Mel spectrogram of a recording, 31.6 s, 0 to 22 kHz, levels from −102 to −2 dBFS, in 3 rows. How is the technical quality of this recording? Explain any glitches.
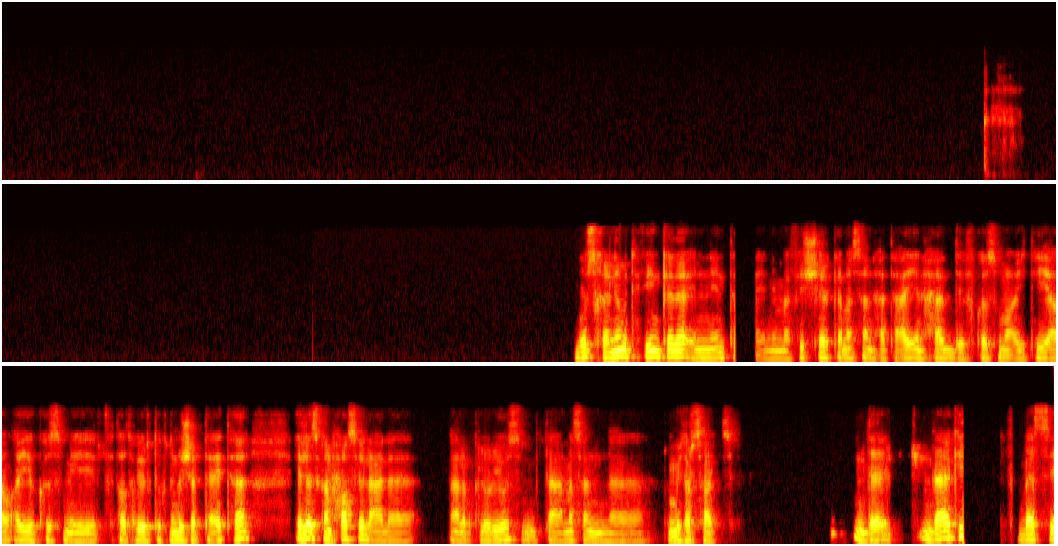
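The recording has two digital wireless dropouts, clean gaps of near silence in the speech, heard through a call codec that limits the top end to about 8 kHz.

At 17.87 s (about 215 ms) and 30.70 s (about 380 ms), the wireless receiver lost too much data and muted with a very fast fade. There is no noise burst on either side. The waveform flattens abruptly, and the spectrogram shows a sharp vertical blank band.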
